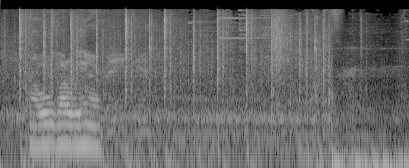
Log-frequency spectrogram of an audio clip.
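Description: Footsteps crunch on a hard floor.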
